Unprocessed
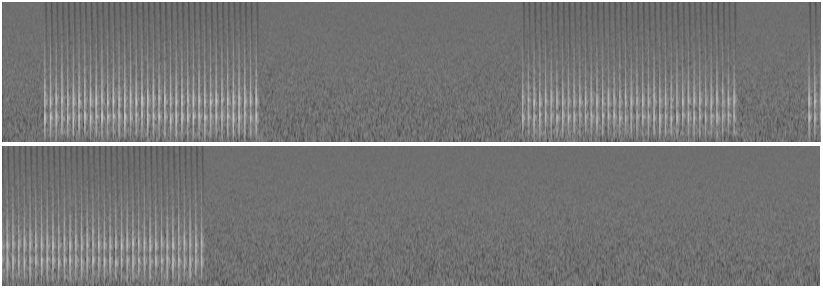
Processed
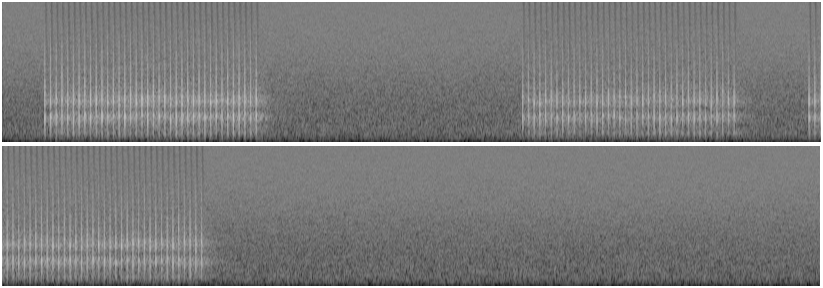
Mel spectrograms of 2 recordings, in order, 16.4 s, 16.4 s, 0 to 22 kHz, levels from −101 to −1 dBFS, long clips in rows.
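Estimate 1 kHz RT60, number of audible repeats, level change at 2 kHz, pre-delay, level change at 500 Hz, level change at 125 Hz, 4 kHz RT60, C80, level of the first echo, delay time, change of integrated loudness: 0.75 s, none, -0.5 dB, 30 ms, -2.5 dB, -5.5 dB, 0.60 s, 14.0 dB, none, none, +2.5 dB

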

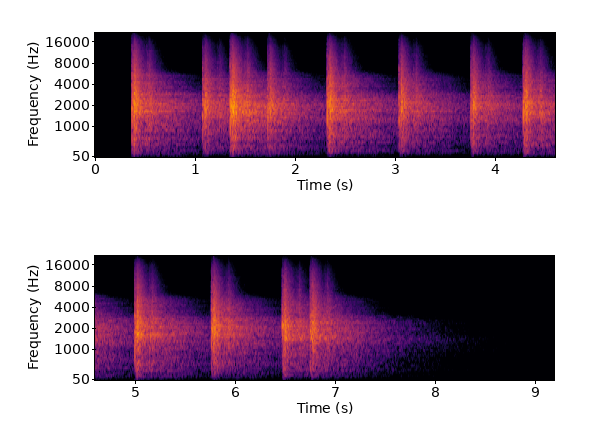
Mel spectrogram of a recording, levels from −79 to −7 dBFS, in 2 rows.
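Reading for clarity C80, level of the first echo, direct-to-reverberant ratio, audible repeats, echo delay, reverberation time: 4.0 dB, -11.5 dB, 2.0 dB, 1, 0.146 s, 2.7 s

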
